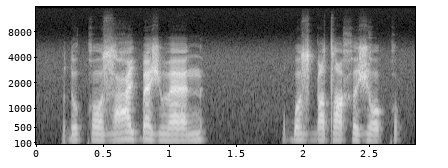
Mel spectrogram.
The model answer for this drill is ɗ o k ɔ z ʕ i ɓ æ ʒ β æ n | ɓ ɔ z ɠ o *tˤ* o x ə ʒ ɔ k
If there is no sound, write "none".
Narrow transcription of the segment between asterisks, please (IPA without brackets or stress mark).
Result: tˤ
